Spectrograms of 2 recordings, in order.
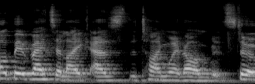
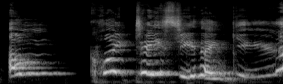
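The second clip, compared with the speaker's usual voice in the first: higher, slow, polite little voice; mock polite reply, higher and slow; prim mock reply; 14 semitones higher, much slower than usual. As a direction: answer like a prim guest at tea. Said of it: "Oh, yeah, does my dick taste nice?".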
